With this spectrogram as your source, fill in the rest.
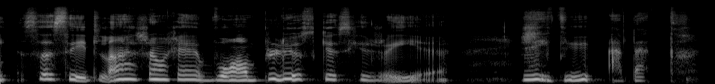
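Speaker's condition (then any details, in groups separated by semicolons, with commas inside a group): Friedreich's ataxia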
